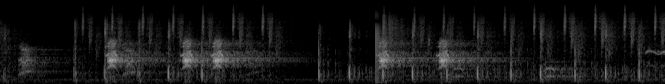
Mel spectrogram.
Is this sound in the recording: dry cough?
no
